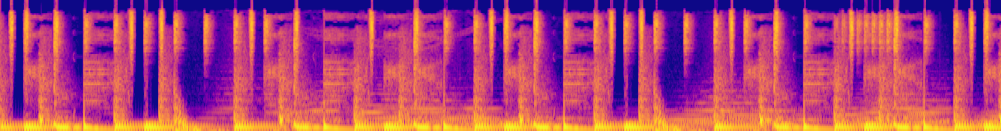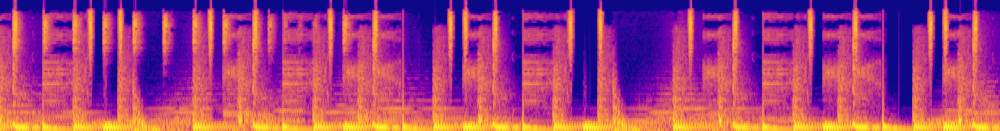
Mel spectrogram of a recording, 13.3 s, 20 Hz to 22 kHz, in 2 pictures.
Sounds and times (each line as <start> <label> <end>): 0.0 Bass 13.3
0.0 Electric Drums 13.3
0.0 Synthesizer 13.3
